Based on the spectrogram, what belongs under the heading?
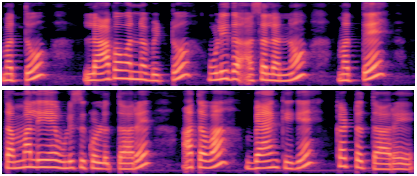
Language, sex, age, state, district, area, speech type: Kannada, female, 30-45, Karnataka, Chikkaballapur, rural, spontaneous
